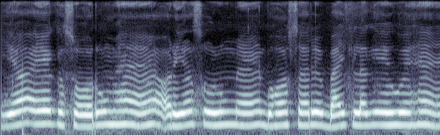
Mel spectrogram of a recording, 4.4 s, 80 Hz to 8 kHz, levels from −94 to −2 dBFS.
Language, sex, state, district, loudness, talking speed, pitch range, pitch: Hindi, male, Jharkhand, Garhwa, -10 LUFS, 190 wpm, 225-240 Hz, 235 Hz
